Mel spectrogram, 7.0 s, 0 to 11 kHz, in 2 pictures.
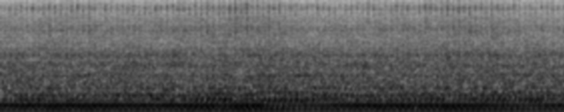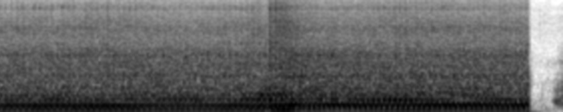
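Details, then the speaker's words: Craftsman 22" snowblower that would not start, after repair and partial reassembly, started on choke: small single runs steady, even and fast with no misses or stumbles; running great. "that is awesome. It's running great."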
